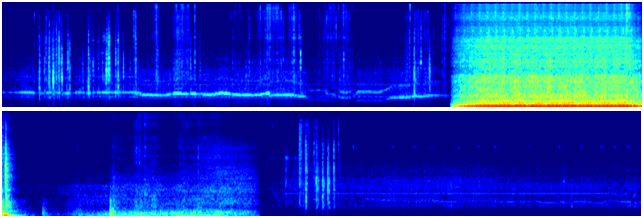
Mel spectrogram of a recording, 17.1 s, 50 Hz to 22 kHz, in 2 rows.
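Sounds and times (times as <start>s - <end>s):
motorcycle engine running: 6.0s - 8.7s.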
